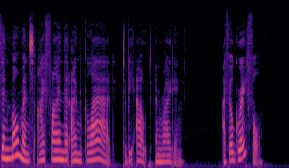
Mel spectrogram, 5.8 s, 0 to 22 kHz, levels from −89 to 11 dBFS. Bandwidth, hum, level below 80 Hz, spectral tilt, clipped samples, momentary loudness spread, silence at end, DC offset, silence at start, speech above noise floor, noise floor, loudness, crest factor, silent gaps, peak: 16 kHz; none; -60 dBFS; -5 dB/octave; under 0.1%; 14 LU; 0.55 s; under 0.1%; 0 s; 44 dB; -73 dBFS; -30 LUFS; 18 dB; none; -12 dBFS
